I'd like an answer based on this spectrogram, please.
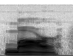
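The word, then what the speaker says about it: Maher: posted this guy named Sam Marr his last name is spelled mah er and he was busking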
